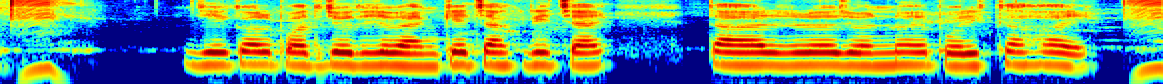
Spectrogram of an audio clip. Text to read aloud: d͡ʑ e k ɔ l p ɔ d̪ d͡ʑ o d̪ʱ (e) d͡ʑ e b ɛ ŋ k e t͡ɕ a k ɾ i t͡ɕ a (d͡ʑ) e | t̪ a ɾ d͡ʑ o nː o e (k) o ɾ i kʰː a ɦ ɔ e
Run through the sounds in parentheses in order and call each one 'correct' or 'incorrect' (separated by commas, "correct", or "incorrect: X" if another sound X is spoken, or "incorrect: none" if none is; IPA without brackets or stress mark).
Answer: incorrect: i, incorrect: none, incorrect: p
